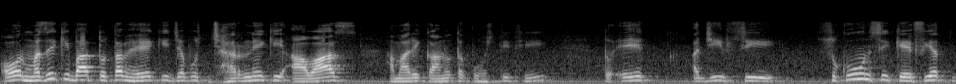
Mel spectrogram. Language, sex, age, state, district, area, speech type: Urdu, male, 18-30, Delhi, South Delhi, rural, spontaneous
